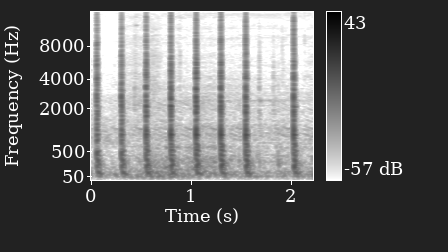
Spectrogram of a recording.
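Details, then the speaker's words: 2009 Dodge Ram 1500 with no heat, engine off: sharp evenly spaced knocks about four a second from the failing blend door actuator behind the glovebox. "you can hear that thing still knocking and I got the vehicle turned off"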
